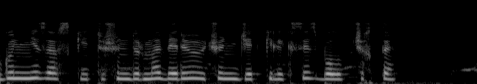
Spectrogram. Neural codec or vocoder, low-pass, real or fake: none; 7.2 kHz; real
